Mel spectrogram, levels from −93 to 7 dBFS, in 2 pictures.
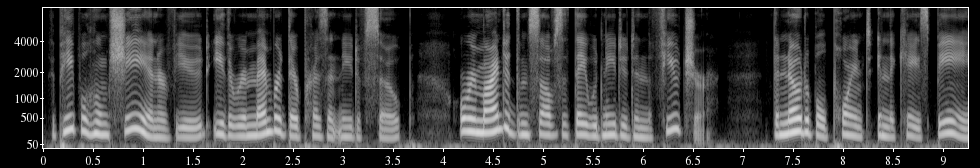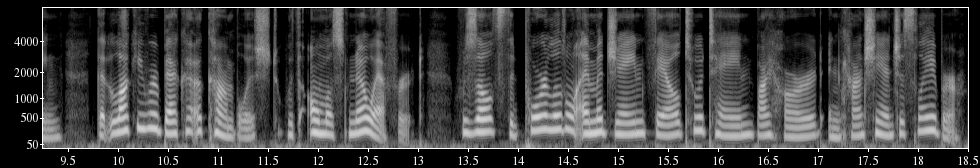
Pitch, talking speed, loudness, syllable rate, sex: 200 Hz, 170 wpm, -19 LUFS, 5.2 syllables/s, female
